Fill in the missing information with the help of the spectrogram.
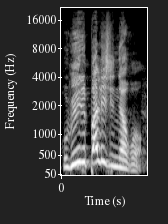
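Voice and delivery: high, very loud demand for an explanation; loud protest. Retold or imitated. Preacher re-enacts phoning about the rushed building, loud protest. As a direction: shout it as a comic, exasperated complaint.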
